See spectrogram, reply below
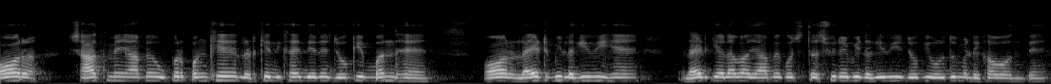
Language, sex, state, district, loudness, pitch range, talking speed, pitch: Hindi, male, Uttar Pradesh, Varanasi, -23 LUFS, 160-180 Hz, 240 wpm, 170 Hz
